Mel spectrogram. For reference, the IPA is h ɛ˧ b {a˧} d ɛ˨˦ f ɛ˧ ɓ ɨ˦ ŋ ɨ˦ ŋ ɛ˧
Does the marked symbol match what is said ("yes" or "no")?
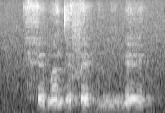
no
